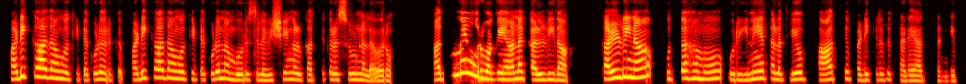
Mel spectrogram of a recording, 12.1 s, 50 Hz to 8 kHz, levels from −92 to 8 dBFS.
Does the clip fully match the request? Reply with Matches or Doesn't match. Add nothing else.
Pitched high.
Matches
